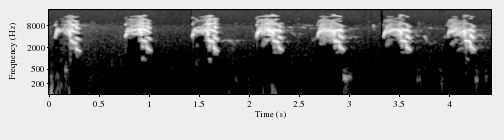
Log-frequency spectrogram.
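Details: Bucovina golden eagle nest, 28 May 2021, with the female brooding her chick in poor weather. Seven high, harsh, downslurred chirps follow in a steady rhythm, roughly every 0.65 seconds.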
